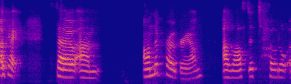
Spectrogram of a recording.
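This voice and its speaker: Animated in tone, a woman with a Southern US accent speaks at a fairly high pitch with lively intonation. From US South, South Carolina. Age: 40s. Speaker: interviewee sharing health story. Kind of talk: interview testimony.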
